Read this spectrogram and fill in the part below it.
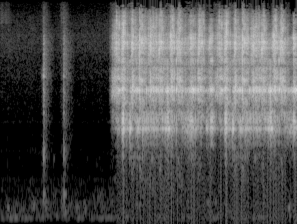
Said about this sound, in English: So there's a little bit of an attention grabber and then something metaphorical so you can really tell what it is. Right, the sound of the pill bottle kind of cues medication in your head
